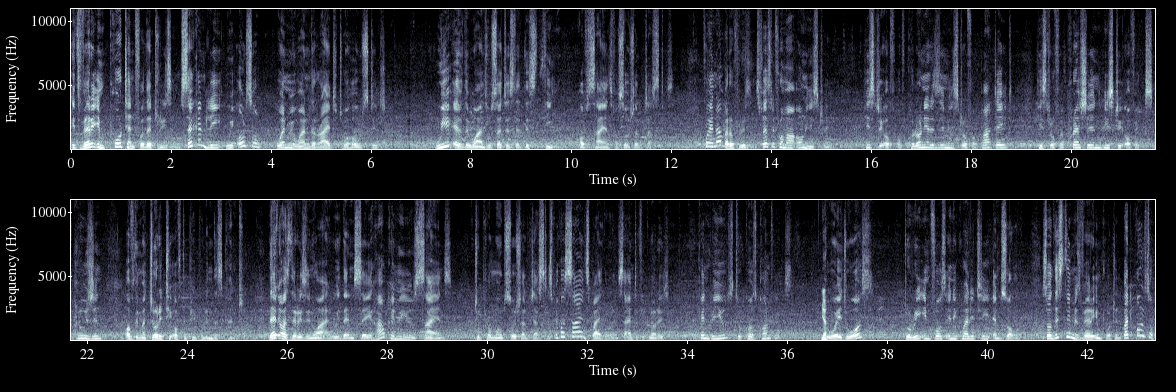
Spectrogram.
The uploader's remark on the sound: We continue our broadcast live from the World Science Forum at the Cape Town International Convention Centre. Stakeholders in the science field from companies to universities and government departments are gathering here.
